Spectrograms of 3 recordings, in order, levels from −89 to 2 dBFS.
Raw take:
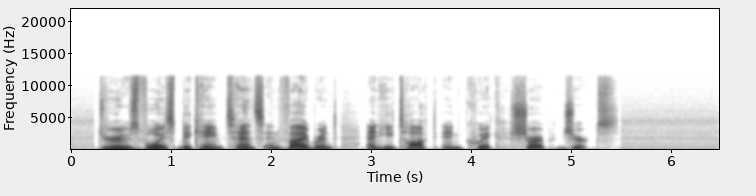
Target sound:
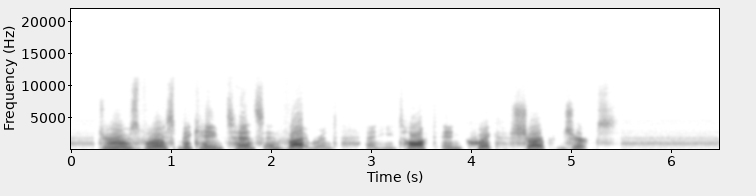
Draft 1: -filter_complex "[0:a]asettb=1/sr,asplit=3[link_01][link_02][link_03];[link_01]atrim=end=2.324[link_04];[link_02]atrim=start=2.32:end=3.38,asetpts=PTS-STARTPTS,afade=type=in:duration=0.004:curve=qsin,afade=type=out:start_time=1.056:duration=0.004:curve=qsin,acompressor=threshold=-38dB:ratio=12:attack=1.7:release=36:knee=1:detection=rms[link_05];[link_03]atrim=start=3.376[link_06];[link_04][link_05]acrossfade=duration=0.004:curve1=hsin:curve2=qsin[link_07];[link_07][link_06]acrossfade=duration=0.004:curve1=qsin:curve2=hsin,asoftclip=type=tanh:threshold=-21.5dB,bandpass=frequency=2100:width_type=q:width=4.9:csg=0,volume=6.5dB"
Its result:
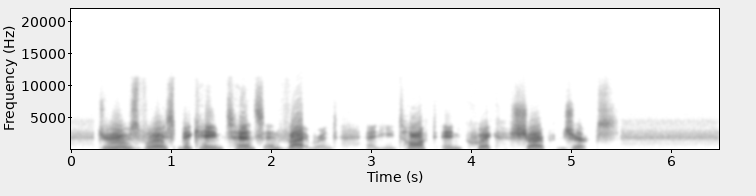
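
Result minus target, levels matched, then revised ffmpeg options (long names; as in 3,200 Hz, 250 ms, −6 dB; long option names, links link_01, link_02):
1,000 Hz band −11.5 dB
-filter_complex "[0:a]asettb=1/sr,asplit=3[link_01][link_02][link_03];[link_01]atrim=end=2.324[link_04];[link_02]atrim=start=2.32:end=3.38,asetpts=PTS-STARTPTS,afade=type=in:duration=0.004:curve=qsin,afade=type=out:start_time=1.056:duration=0.004:curve=qsin,acompressor=threshold=-38dB:ratio=12:attack=1.7:release=36:knee=1:detection=rms[link_05];[link_03]atrim=start=3.376[link_06];[link_04][link_05]acrossfade=duration=0.004:curve1=hsin:curve2=qsin[link_07];[link_07][link_06]acrossfade=duration=0.004:curve1=qsin:curve2=hsin,asoftclip=type=tanh:threshold=-21.5dB,bandpass=frequency=960:width_type=q:width=4.9:csg=0,volume=6.5dB"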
